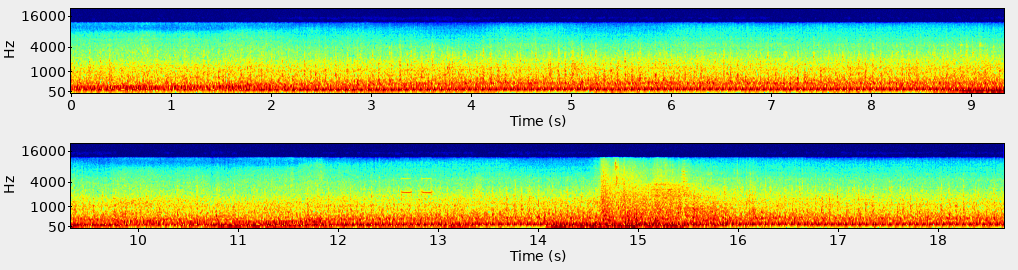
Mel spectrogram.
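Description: A tank engine rumbles low as the tank drives.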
